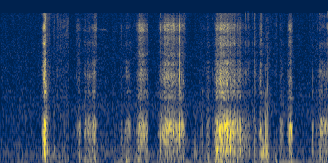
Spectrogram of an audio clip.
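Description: A ballpoint pen held in the fingers writes characters on a flat sheet of thin paper with a red grid. The pen scratches out short, dry strokes, with a sharp tap near the start and bright, crackly sweeps in between. The strokes come in uneven bursts over a quiet background.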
